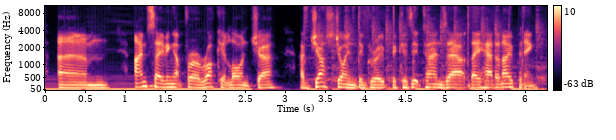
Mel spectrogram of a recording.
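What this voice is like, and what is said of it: Put-on Irish accent. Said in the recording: “I apologize for my Irish accent right now to anyone who's Irish and is offended by it”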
